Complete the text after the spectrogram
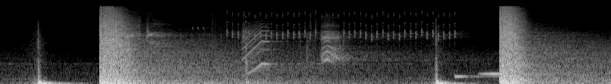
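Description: A ball explodes with a loud bang.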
